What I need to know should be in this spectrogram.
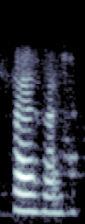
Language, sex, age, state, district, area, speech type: Assamese, female, 18-30, Assam, Goalpara, urban, conversation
